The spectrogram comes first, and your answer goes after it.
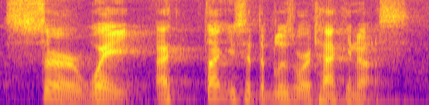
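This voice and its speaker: An actor playing a dutiful, nervous soldier, deferential and easily wounded, in a comedy table read. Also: male voice, mid-range voice, normal speed, pushed and bright, natural voice. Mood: hesitant, deferential. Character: Simmons, hurt, dutiful, nervous young soldier subordinate.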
